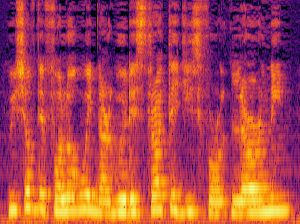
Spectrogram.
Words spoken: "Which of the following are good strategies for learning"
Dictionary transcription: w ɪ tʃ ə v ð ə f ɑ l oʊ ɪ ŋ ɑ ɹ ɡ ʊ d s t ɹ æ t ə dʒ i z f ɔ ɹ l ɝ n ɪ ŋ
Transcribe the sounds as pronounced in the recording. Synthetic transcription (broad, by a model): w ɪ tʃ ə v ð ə f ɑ l oʊ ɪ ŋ ɑ ɹ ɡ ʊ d s t ɹ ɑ t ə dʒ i s f ɔ ɹ l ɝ n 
